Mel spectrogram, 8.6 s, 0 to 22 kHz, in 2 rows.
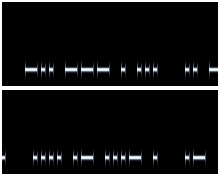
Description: Morse code, heard as a keyed tone, about 15 wpm, 700 Hz. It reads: DOES IT HAVE A
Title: Sentences from Top 1000 Words - Review Part 5 - 15wpm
